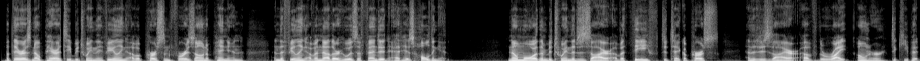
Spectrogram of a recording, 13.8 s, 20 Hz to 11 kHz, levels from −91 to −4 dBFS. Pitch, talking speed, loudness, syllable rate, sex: 105 Hz, 215 wpm, -20 LUFS, 6.0 syllables/s, male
